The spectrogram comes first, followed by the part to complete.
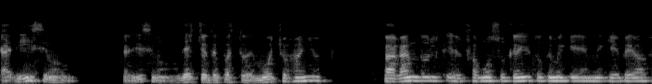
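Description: A man with a Chilean accent talks at a fairly quick pace in a dark, mellow tone and a fairly high pitch. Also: ordinary pitch variation. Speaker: programming teacher. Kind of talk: lecture; online class lecture and chat. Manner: halting. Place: home room. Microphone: webcam.

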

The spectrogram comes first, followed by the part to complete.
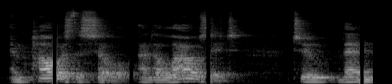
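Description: With audible room echo, a man speaks in a fairly low voice and fairly even intonation. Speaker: interviewee. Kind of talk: interview answer. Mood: earnest, explanatory. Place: home room. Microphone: camera far.

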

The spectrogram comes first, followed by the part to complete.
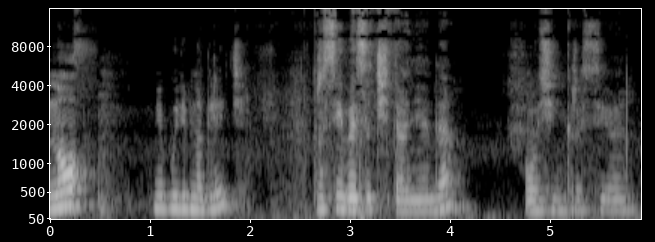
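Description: Woman with a dark, mellow, somewhat breathy tone, a very slow pace, long and frequent pauses, and light background noise. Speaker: vlogger. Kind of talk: casual vlog narration. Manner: animated. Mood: admiring, cheerful. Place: home room. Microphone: phone near.

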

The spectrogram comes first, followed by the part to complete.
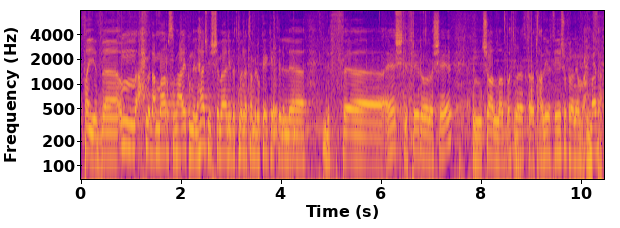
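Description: A man at a moderate pace, with fairly even intonation and very even loudness, over noticeable background noise. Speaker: TV show host. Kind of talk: reading viewer messages on air. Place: studio. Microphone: lapel.

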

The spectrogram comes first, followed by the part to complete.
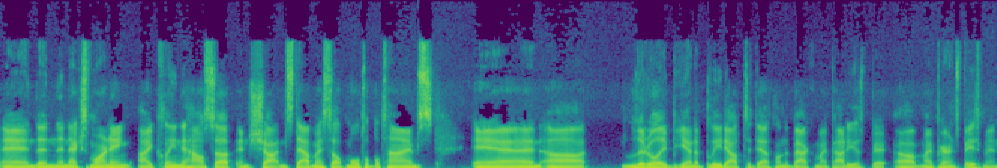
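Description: A man with an American accent talks at a very fast pace with fairly even intonation. The sound is dry with no echo, and the background is quiet. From Arizona, US. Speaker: abuse survivor and author; podcast guest. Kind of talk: testimony. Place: home room. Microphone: studio mic.

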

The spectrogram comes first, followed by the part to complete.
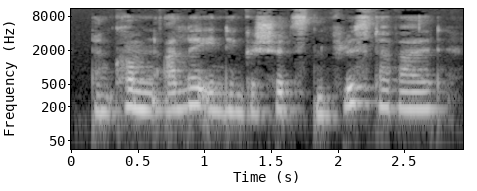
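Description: A woman's somewhat breathy voice of medium pitch, dark and mellow in tone, with ordinary pitch variation. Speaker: audiobook reader. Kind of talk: children's audiobook reading.

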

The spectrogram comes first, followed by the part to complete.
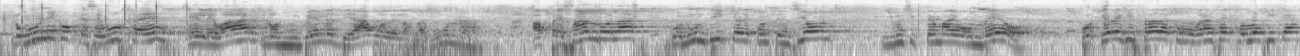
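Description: Extremely high-pitched male speech at a fairly slow pace, with lively intonation and noticeable background noise. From Nayarit, Mexico. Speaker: shrimp cooperative fisherman presenting a project; presenter. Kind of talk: community meeting presentation. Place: street. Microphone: handheld.

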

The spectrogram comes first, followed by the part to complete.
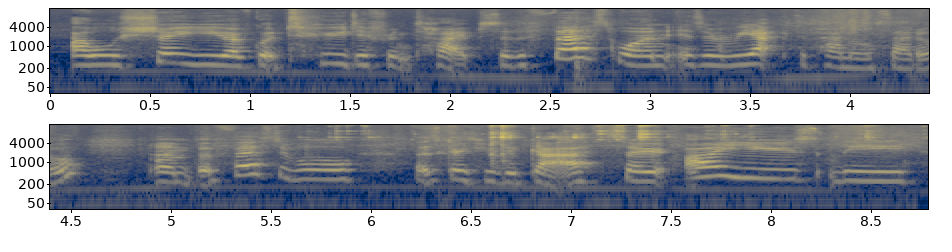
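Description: Music plays in the background as a woman with a high pitch and lively intonation speaks at a moderate pace. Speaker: equestrian vlogger. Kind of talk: casual vlog chat. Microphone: camera far.

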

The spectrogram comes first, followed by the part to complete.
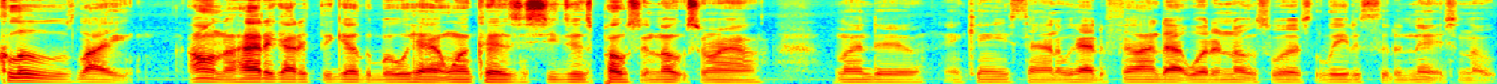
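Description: At a fairly quick pace, a man speaks with a very deep, low pitch in a monotone with flat intonation. The sound is dry with no echo. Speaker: podcast co-host. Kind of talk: casual chat. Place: studio.

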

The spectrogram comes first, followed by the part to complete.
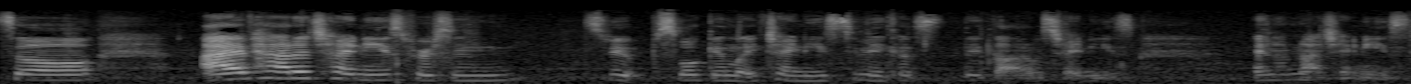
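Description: A woman's fairly high voice with a Southeast Asian accent, a moderate pace, ordinary pitch variation, and light background noise. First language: Hmong. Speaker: college student. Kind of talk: interview testimony. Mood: cheerful, relaxed.

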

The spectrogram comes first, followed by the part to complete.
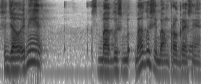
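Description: A man talks at a very slow pace. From Jakarta; Indonesia. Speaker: waterpark owner and entrepreneur; guest. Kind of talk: casual interview. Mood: relaxed casual chat. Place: studio. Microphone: studio mic.

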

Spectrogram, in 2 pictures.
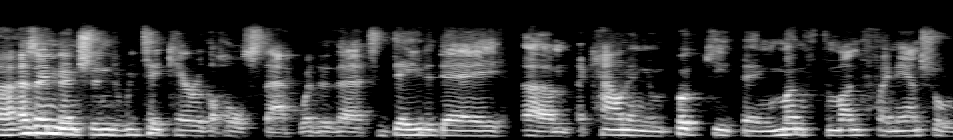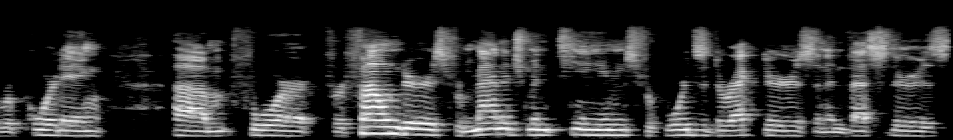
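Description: A man speaks with fairly even intonation and hardly any pauses. The background is quiet. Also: moderate pace. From New Jersey. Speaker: webinar host, marketing executive. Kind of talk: webinar presentation. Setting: video call. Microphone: video call.

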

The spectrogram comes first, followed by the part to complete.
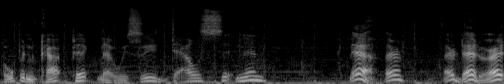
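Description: A man with a fairly high voice speaks at a fairly slow pace with very wide pitch swings and long, frequent pauses while music plays in the background. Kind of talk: casual movie trailer review commentary. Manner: sarcastic.

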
